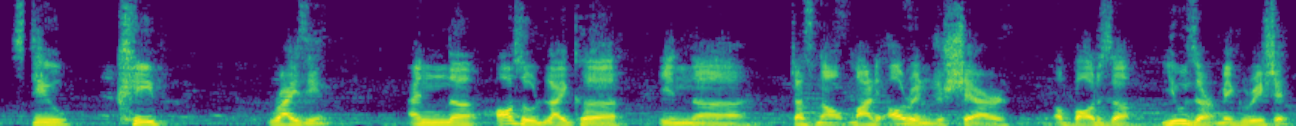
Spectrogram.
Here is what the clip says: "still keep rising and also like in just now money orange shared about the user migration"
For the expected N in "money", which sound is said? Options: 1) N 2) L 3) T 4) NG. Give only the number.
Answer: 2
